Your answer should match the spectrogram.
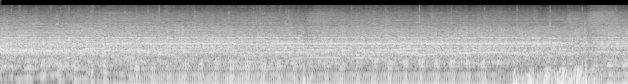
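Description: Church organ holding sustained chords over a low bass note that comes in about a second in, during a praise break, with the congregation cheering underneath.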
